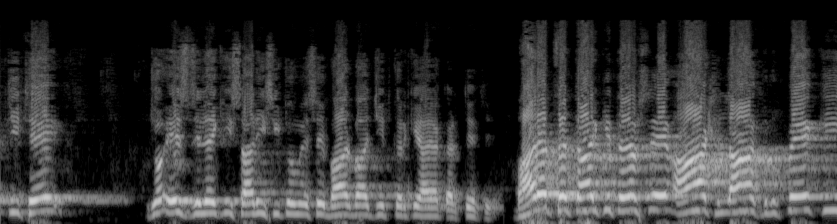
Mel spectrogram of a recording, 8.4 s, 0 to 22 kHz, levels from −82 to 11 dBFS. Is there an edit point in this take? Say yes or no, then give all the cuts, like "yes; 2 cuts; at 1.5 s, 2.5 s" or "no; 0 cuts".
yes; 1 cut; at 5.0 s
